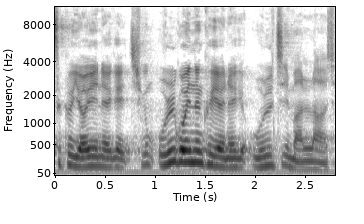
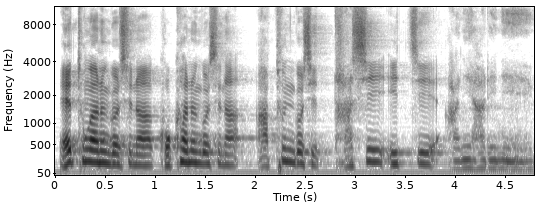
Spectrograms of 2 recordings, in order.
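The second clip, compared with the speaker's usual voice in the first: proclaimed scripture; 5 semitones higher, 8 dB louder than usual. Acted. Pastor proclaiming the voice from heaven to the church, loud and ringing. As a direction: proclaim the great voice from the throne. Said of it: "자, 들리는 소리가".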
